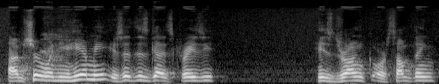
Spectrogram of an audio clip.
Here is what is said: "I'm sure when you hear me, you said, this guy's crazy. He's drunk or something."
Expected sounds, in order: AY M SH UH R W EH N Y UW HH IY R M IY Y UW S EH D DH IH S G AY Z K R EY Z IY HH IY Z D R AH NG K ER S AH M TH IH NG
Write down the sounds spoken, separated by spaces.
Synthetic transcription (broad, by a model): AY M SH UH R W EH N Y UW HH IY R M IY Y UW S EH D DH IH S G AY Z K R EY Z IY HH IY Z D R AH NG K ER S AH M TH IH NG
